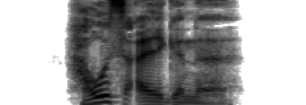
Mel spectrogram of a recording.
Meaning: inflection of hauseigen: 1. strong/mixed nominative/accusative feminine singular 2. strong nominative/accusative plural 3. weak nominative all-gender singular
- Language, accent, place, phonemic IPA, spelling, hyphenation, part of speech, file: German, Germany, Berlin, /ˈhaʊ̯sˌʔaɪ̯ɡənə/, hauseigene, haus‧ei‧ge‧ne, adjective, De-hauseigene.ogg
